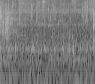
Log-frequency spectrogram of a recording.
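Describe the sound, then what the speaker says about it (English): Wort boiling in a brewing pot in Brewpub Simulator, a faint, steady bubbling and seething that stays continuous and even throughout. "Once it reaches boiling point, it'll start boiling"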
